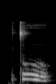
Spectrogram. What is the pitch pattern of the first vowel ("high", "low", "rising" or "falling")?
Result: falling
